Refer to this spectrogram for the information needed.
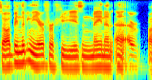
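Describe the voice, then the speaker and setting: Speaking at a fairly quick pace in an Australian accent, a man keeps his medium-pitched intonation fairly even. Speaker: podcast host. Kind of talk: casual chat.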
